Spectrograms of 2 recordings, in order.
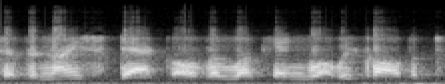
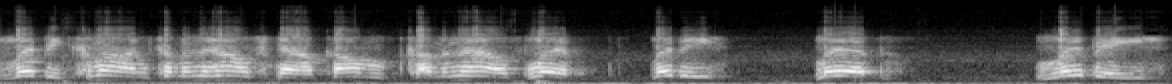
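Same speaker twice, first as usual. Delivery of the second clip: higher-pitched retold dog call; 6 semitones higher than usual. Auntie calling a dog in from the yard, coaxing call. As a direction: call the dog's name in short, repeated bursts.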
